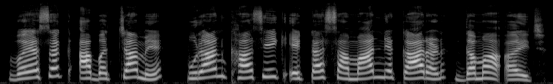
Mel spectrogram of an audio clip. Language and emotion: Maithili, neutral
